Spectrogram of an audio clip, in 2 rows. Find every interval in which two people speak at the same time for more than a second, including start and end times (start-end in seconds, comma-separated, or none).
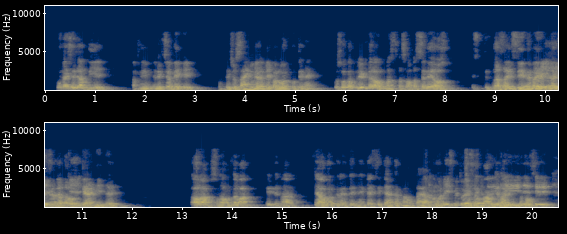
9.6-10.8, 18.6-20.0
